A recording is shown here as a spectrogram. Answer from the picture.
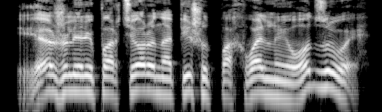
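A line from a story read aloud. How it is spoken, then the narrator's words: Booming, bearlike man. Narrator (Russian): прогудел медведеподобный Долби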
